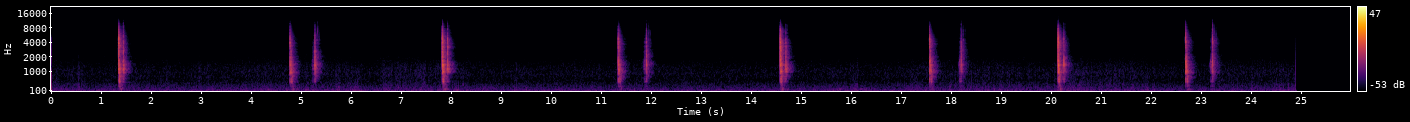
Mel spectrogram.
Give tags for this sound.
pen pencil signature

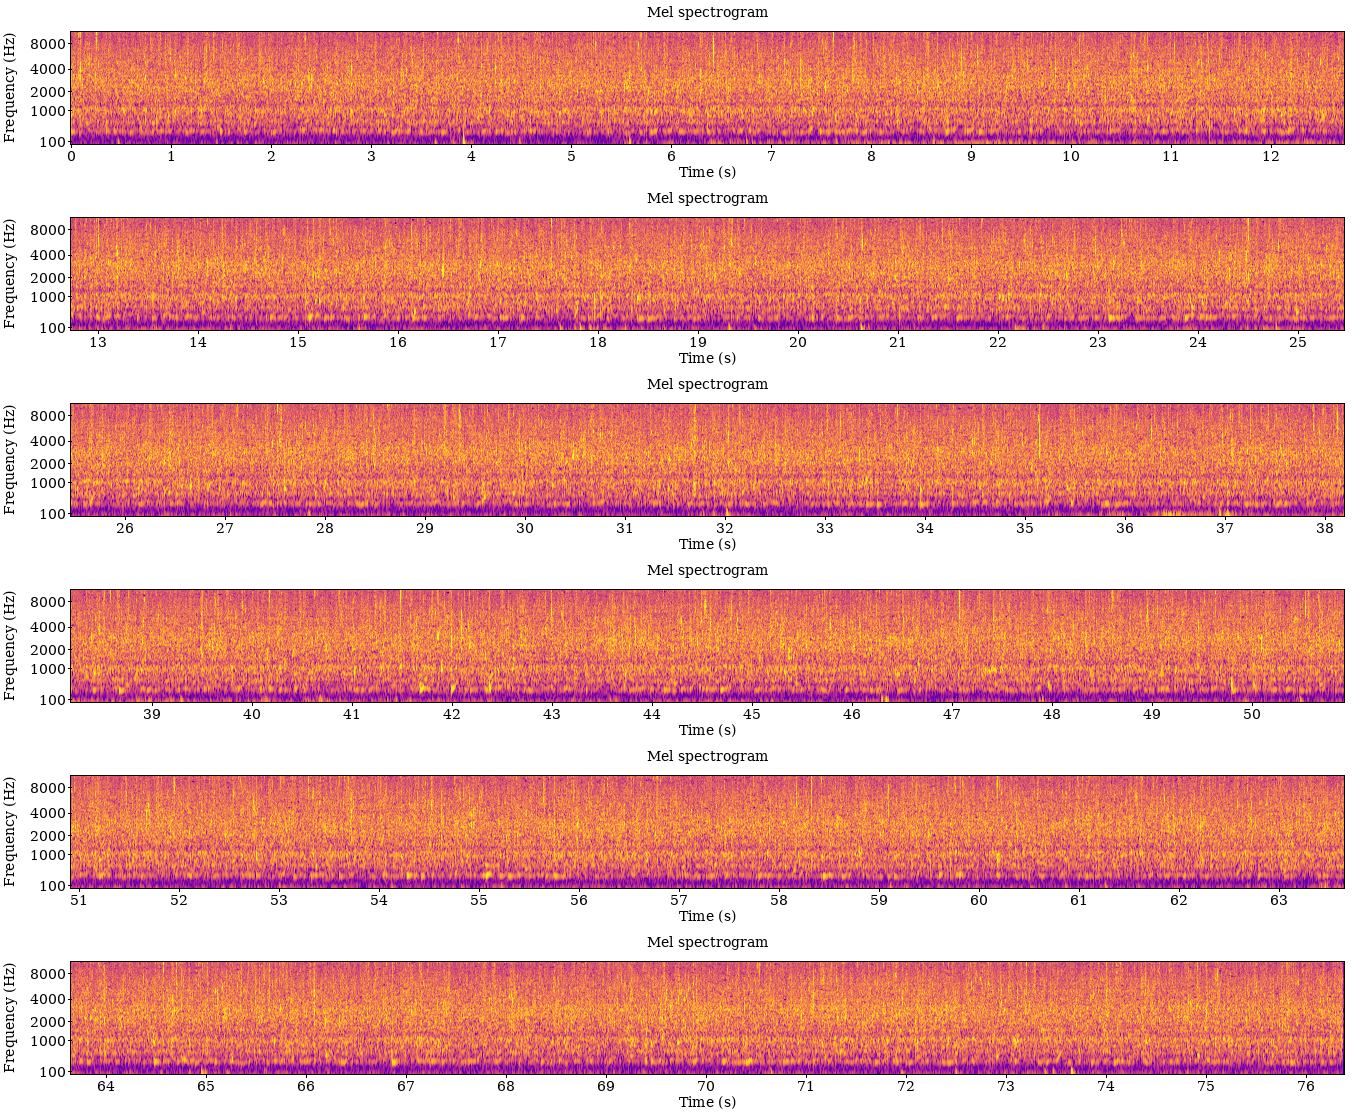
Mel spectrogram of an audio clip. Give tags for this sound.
babble brook field-recording nature splash stream water

